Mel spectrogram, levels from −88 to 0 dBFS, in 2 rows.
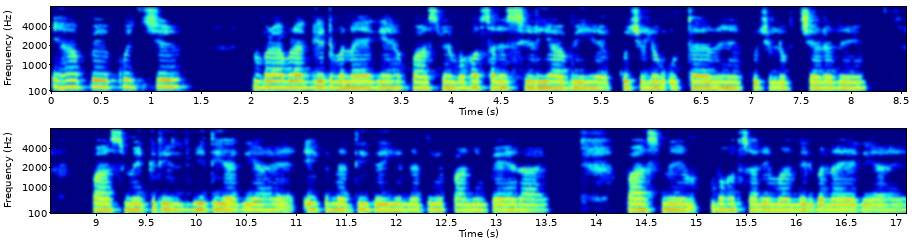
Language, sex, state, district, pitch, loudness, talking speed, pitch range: Hindi, female, Chhattisgarh, Bastar, 200 Hz, -28 LUFS, 180 wpm, 195-205 Hz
